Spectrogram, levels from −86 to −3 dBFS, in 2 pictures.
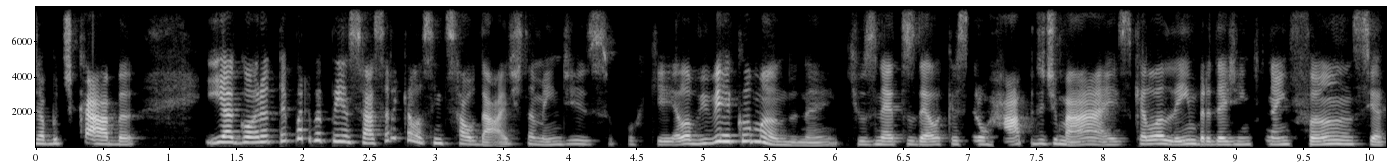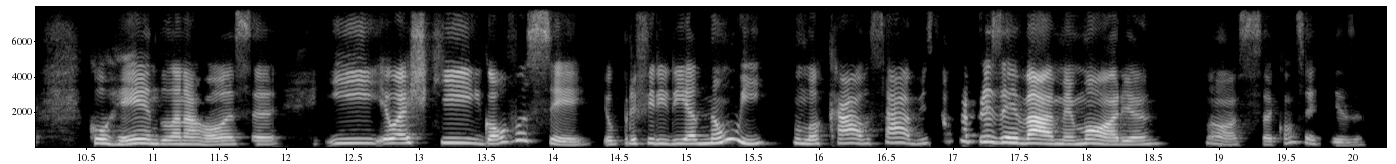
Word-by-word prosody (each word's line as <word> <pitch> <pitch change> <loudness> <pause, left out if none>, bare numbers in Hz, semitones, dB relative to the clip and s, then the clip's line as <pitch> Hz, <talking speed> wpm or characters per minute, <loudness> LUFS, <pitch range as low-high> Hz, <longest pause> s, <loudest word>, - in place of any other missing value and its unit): jabuticaba. 220 -4 +3 0.5
E 285 +2 -2
agora 300 +1 +4
até 330 +3 -6
parei - - -4
para 405 -1 -3
pensar, 315 -8 +1
"será 260 - -5
que - - -5
ela 320 - -1
sente 250 -3 -4
saudade 190 - -2
também 175 -2 -8
disso?", 190 0 -11
porque 185 -1 -13
ela 205 - +3
vive 235 +9 +1
reclamando, 340 - 0
né, 145 0 -8
que 180 - -15
os 180 - -7
netos 180 +1 -2
dela 175 0 0
cresceram 190 +1 -7
rápido 210 +5 +1
demais, 185 -5 +1
que 210 - -4
ela 215 +2 +2
lembra 185 -1 -1
da 180 - +2
gente 180 +1 -9
na 185 - -2
infância, 200 +2 -2 0.4
correndo 225 -1 +2
lá 205 0 +2
na 200 -1 +3
roça, 190 +2 -1 0.3
e 250 +1 -2
eu 245 - +5
acho 260 +1 +2
que 270 -2 +1
igual 225 +6 +1
você, 245 - -1
eu 195 - -5
preferiria 225 +1 -1
não 255 - +2
ir 250 0 -1 0.2
no 250 - -5
local, 235 +2 +1
sabe, 240 -2 -1
só 335 - -16
para 345 -2 -3
preservar 275 -7 +7
a - - 0
memória. 200 -3 +2 0.4
Nossa, 175 -2 -7
com 255 +11 -11
certeza. 160 - -11
220 Hz, 170 wpm, -24 LUFS, 185-250 Hz, 0.5 s, preservar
